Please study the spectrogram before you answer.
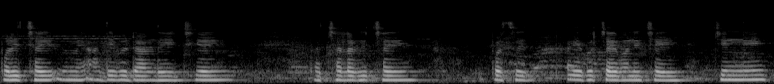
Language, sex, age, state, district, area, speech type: Maithili, female, 18-30, Bihar, Sitamarhi, rural, spontaneous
